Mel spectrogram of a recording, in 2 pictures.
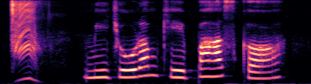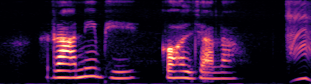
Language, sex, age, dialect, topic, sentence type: Bhojpuri, female, 18-24, Northern, agriculture, statement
